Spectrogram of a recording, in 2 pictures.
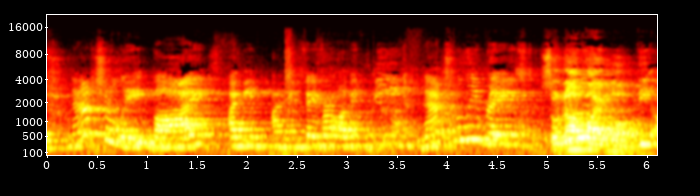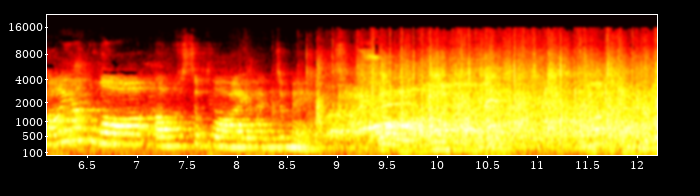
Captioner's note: applause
